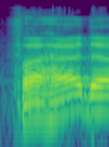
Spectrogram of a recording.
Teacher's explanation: دال کے اوپر کھڑا زبر ہے، کھڑا زبر کو ایک الف کے برابر کھینچ کر پڑھیں گے۔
